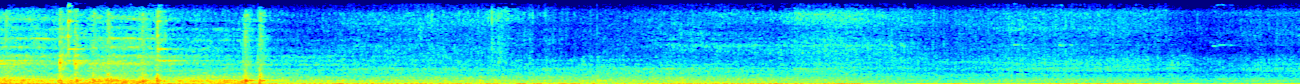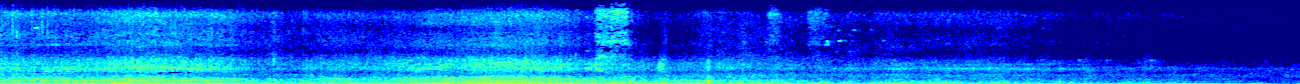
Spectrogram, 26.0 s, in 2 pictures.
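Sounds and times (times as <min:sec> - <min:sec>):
diesel train rumble: 0:00.0 - 0:26.0.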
